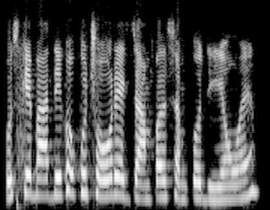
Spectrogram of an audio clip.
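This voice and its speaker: A woman schoolteacher giving an online English grammar class, speaking slowly and patiently, repeating points and checking that students follow. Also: high voice. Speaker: school teacher. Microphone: online class, computer mic.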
